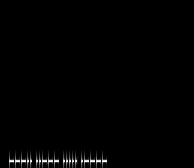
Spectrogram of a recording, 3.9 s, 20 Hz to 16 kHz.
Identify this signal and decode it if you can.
Morse code, heard as a keyed tone, about 40 wpm, 700 Hz. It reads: 8251
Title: Numbers - 4-Digit 40wpm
